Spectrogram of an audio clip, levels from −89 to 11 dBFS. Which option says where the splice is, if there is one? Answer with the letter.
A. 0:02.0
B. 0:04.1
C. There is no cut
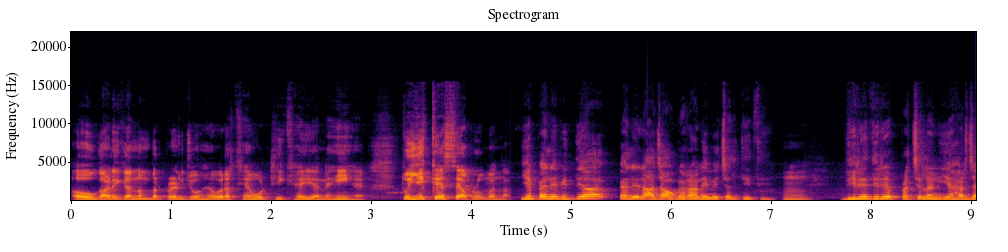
B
